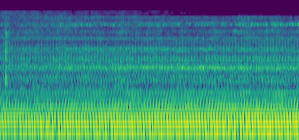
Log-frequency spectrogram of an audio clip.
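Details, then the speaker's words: RV fresh-water pump that kept re-priming, after filter cleaned and refitted and lines aired out: steady low even hum and pulse with no surging or cycling; no hesitation, running normally and no longer re-priming. "that sounds good we don't have any hesitation in there pump's not running bad"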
